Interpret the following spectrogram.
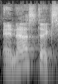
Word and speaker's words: amnestics: The M is silent. To counter these cognitohazards, amnestics make you forget.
